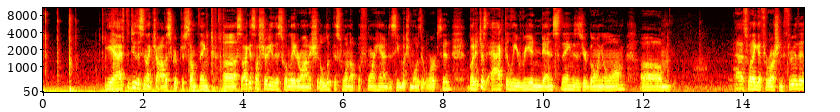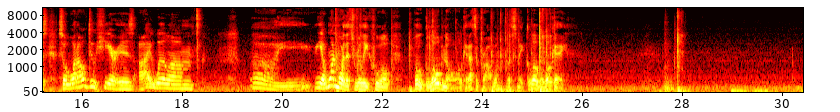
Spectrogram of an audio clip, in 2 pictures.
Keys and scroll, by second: 0.0-0.6 typing, 0.6 Tab, 1.3 Down, 1.5 Tab, 3.4 ctrl+x, 3.5 b, 3.6 Return, 21.2 Return, 21.6 Return, 22.6 Up, 23.0 Up, 23.2 Right, 23.7 Right, 24.3 Right, 24.5 Right, 24.6 ctrl+d, 25.2 ctrl+c, 25.4 ctrl+c, 28.0 y.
